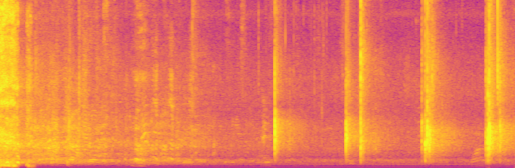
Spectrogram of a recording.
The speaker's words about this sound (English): I don't know why they're clapping.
